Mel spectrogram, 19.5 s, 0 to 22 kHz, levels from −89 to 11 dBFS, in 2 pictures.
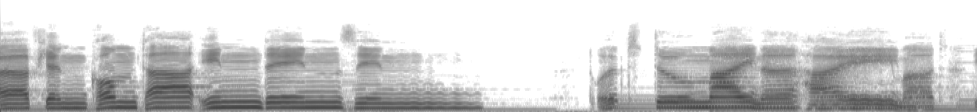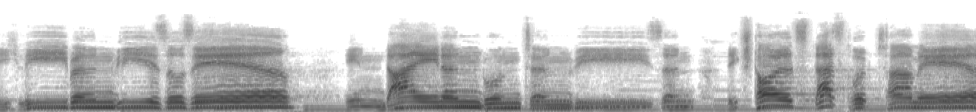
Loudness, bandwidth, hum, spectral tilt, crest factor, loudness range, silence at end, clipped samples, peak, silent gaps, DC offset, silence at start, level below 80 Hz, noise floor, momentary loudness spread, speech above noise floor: -21 LUFS; 9.4 kHz; none; -6.5 dB/octave; 16 dB; 5 LU; 0 s; under 0.1%; -4 dBFS; none; under 0.1%; 0 s; -56 dBFS; -51 dBFS; 13 LU; 30 dB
